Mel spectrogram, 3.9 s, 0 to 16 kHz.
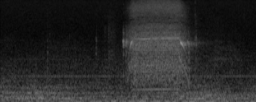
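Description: A FLEX FXM202 24V hammer drill runs at speed 1 in one short burst of about a second, a faint whirring whine rising from a quiet room and then stopping.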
